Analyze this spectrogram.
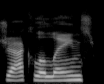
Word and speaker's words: LaLanne: I know she pronounced Jack LaLanne's name wrong.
